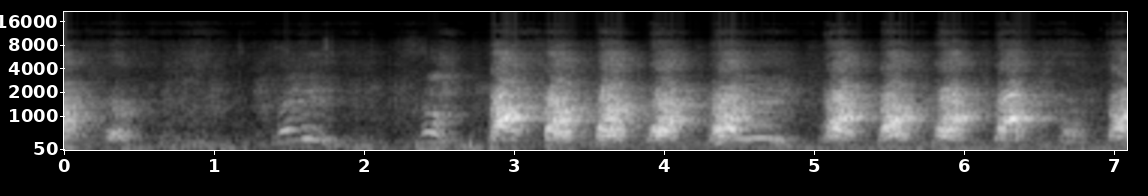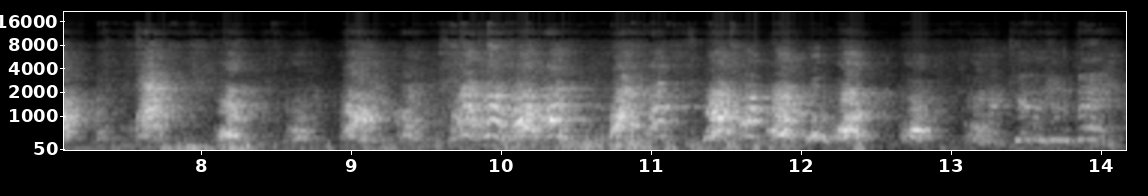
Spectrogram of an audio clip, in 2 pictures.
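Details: Female XL ghost tri American Bully named Nyla being exercised; after a quiet start with a voice, fast repeated bark-like bursts run for about ten seconds, a couple per second, with short pauses between runs.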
